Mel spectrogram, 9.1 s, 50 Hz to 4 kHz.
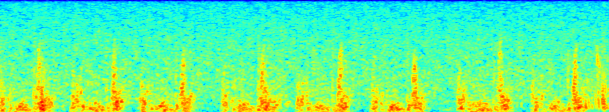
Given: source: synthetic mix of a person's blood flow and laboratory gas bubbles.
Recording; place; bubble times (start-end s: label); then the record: Doppler ultrasound of blood flow; precordium
8.74-9.15 s: bubbles
From the record:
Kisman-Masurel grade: 212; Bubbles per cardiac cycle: several, 3 to 8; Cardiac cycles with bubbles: 1 to 10%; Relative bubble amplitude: moderate (0.250 to 0.450); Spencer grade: 1 (occasional bubble signal discernible with the cardiac motion signal, with majority of cardiac periods free of bubbles); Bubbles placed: only in the low amplitude regions of the cardiac cycle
